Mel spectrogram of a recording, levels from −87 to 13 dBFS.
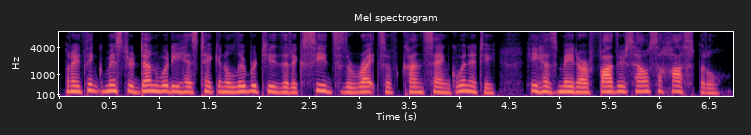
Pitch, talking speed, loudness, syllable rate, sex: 195 Hz, 205 wpm, -19 LUFS, 5.9 syllables/s, female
